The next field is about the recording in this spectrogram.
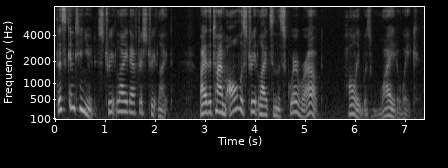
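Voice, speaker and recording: A woman reads a story aloud in an expressive narrating style. Her voice sits on the low side, and her intonation moves widely from phrase to phrase. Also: normal speed, slightly rough. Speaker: author reading own fiction.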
